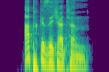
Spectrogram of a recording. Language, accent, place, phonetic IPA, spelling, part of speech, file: German, Germany, Berlin, [ˈapɡəˌzɪçɐtəm], abgesichertem, adjective, De-abgesichertem.ogg
- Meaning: strong dative masculine/neuter singular of abgesichert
